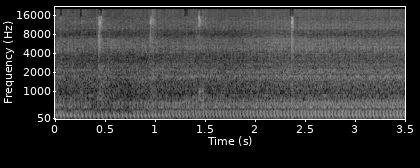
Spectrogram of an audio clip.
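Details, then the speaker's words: 1992 Subaru Sambar KS4 mini truck after valve cover gasket, grommet and distributor O-ring replacement, burning off residual oil: small engine idles evenly with a steady low pulse, no knocks or misses; sounds healthy. "it'll get a little hotter this thing sounds good though"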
